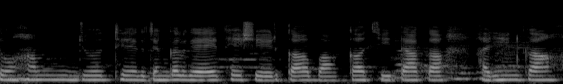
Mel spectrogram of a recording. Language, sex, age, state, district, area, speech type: Urdu, female, 18-30, Bihar, Khagaria, rural, spontaneous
